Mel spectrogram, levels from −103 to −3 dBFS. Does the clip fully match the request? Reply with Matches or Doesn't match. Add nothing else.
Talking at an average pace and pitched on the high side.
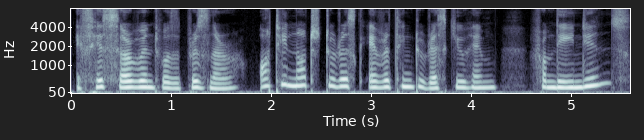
Matches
